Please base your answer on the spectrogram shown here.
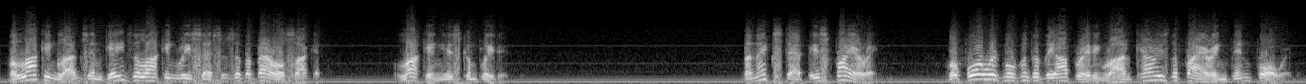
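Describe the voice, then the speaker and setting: An American man reading scripted instructional narration for a training film in a measured, precise, formal manner. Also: mid-range voice. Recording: dull lo-fi film soundtrack, humming noise.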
